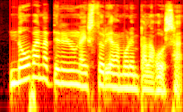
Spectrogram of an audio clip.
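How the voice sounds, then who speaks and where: A woman's fairly high, lively voice at a fairly quick pace, dry and close with no echo, in a very clean recording over a silent background. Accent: Spanish. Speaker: podcast panelist. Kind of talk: casual chat.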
